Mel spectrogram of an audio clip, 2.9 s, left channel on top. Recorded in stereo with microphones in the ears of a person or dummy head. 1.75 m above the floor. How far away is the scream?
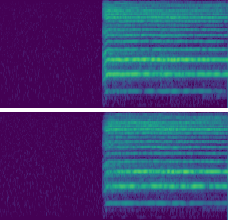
About 0.8 m.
